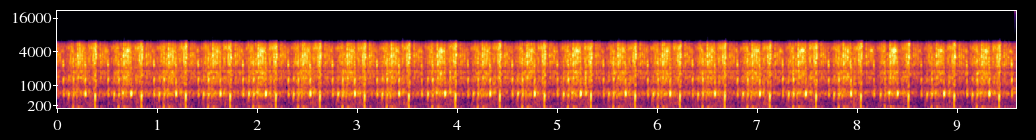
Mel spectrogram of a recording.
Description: Engine is having trouble starting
